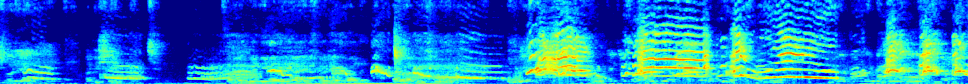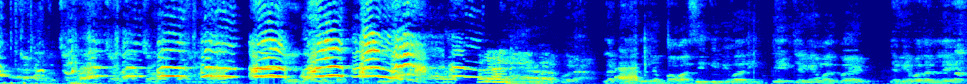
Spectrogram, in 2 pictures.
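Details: Puppies for sale in India let out a run of shrill, quavering yelps and whines, loudest in the middle, broken up by human speech in a small room.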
